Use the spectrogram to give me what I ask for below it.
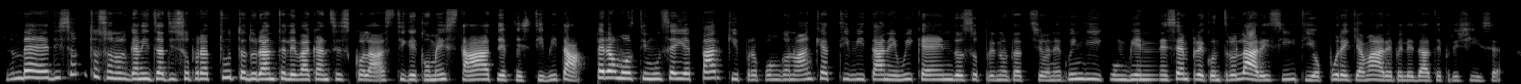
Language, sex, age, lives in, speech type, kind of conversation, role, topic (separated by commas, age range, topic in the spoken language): Italian, female, 30-34, Italy, read, expert-assistant, expert, Dove possono i bambini conoscere da vicino i fossili di dinosauro in Italia?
